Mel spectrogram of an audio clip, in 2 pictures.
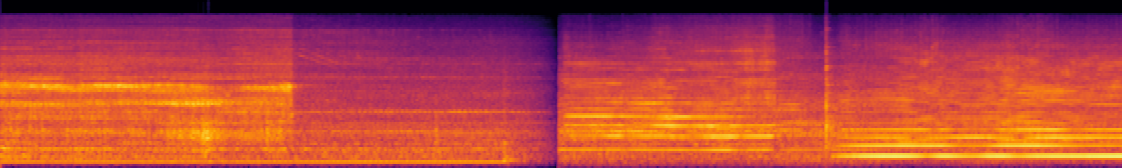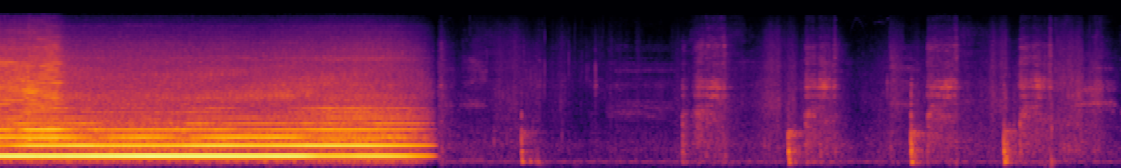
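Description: A bandsaw ripping a walnut board, the cut ending about four seconds in, after which the saw runs on with a steady hum until it stops at about six seconds. A thickness planer then starts with a steady, pitched machine hum that gets louder at about ten seconds and cuts off sharply about two-thirds of the way through. The rest is quiet, with a few light knocks of wood being handled on a bench.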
